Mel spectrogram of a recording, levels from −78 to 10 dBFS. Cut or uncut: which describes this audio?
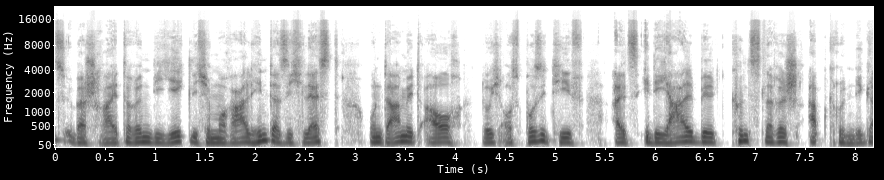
uncut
